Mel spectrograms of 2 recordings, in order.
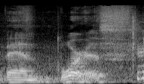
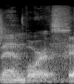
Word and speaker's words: Van Voorhis: Anyways, back to Matt Van Voorhis. – Yep. – Did I say that right? – Yeah. – Say it again for us, just for everyone else. – Van Voorhis. – Van Voorhis.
